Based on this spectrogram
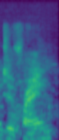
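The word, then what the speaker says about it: Dufresne: red finally comes in here how do you pronounce Andy's last name def fresyes frin oh defrain frin okay so I'm glad I asked I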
